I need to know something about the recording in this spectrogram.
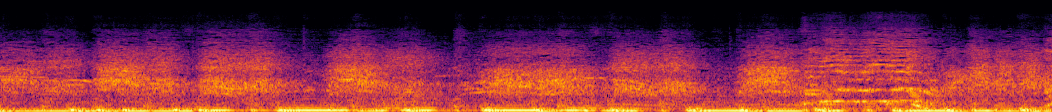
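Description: Live rap performance through a PA: a heavy bass beat with a large crowd shouting along in bursts about once a second, and a rapper's voice on the microphone near the end.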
